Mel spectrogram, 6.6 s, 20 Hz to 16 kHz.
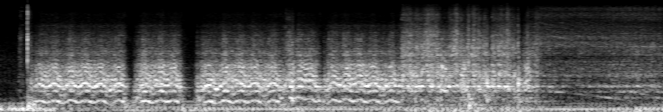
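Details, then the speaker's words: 1959 Plymouth Savoy on a battery booster, with choke: starter whirring with a wavering beat and occasional firing bursts, but the engine never picks up and runs; owner unsure, maybe carburetor position or a failing starter. "All right, that was with the choke, so it's firing now. So let's just keep trying it, I guess."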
